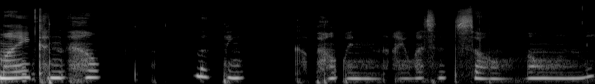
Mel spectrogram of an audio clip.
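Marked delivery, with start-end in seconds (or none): 2.0-5.9 soft, close whisper. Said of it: "keep whispering in your ear".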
